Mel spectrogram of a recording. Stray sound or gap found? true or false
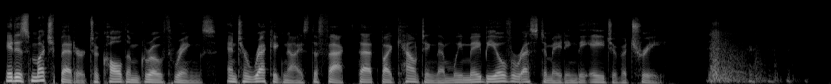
true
